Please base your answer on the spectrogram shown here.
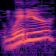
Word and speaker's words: Whittier: to California is it is it Whittier California is that how you say it yes sir okay yeah what's your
